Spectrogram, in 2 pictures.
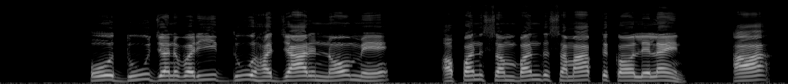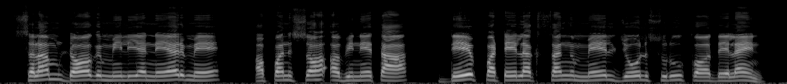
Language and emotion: Maithili, neutral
